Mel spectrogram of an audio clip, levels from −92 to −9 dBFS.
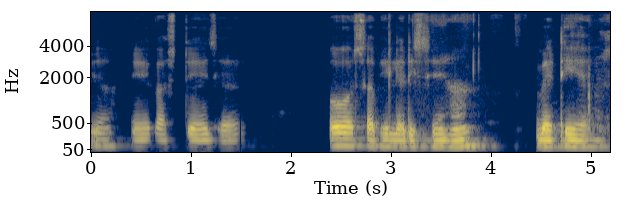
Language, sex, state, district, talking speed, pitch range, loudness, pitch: Hindi, male, Bihar, Supaul, 115 wpm, 95-100 Hz, -26 LUFS, 95 Hz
